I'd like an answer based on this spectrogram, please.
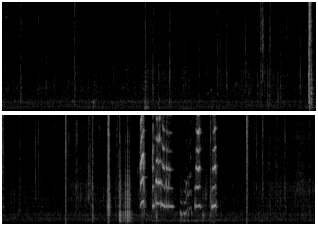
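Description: Short vinyl squeaks and rubbing as a DXRacer gaming chair's headrest pillow is pressed onto the top of the backrest. A faint click comes about halfway through, and then a quick cluster of squeaks follows.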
